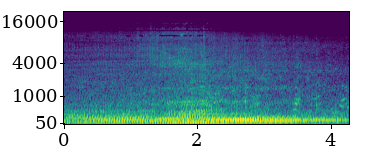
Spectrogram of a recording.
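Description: Small motorcycle engine running as it pulls away and passes close by. It gets louder over the first three seconds, then drops away shortly before the end.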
